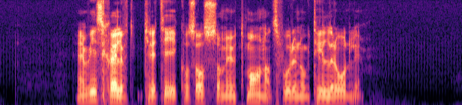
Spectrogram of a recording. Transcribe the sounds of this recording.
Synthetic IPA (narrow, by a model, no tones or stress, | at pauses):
ɛnvɪsɧɛlvkʰɾɪt̪ʰiːkhʊsɔsːɔ̰mʉ̟ːt̪mɑːna̰t̪svuːɾənuːɡt̪ʰɪlːɾoːd̪lɪ̰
